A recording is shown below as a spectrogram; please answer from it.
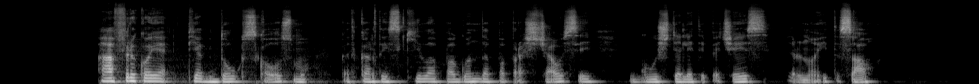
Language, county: Lithuanian, Tauragė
